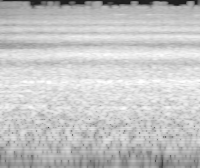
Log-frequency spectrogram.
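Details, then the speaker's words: Fiat Fire engine at idle after oil pump replacement (faulty gear had caused a whine; water pump and belt also replaced): quiet, even idle with soft steady hiss, no knocks or ticking; running smooth and silent. "belo aqui após a substituição da bomba de óleo motor silencioso rodando liso bonito que embaixo"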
